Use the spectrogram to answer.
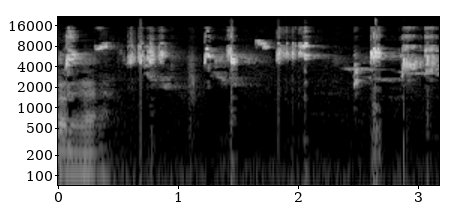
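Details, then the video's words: Orange-headed thrush at Kesamben, said to be doing the 'goyang inul': brief low tone at the start, then a jumble of high chirps, trills and sharp whistled notes in short bursts with small gaps. "Burung Anis merah, lagi goyang inul"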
